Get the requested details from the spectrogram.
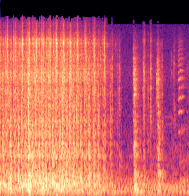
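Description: A sewing machine in a tiny shop near the center of a village in Vietnam runs in a fast, steady stitching rhythm for about a second and a half, then stops, leaving a few scattered clicks and soft handling noises.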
